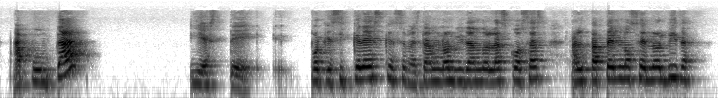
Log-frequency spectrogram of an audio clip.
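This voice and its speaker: Fairly even intonation at a fairly slow pace, with long, frequent pauses. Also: woman, fairly high pitch for a woman. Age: 60s. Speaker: coaching client. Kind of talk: coaching session conversation. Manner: hesitant, many fillers.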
